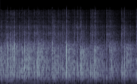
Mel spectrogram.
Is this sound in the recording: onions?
no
